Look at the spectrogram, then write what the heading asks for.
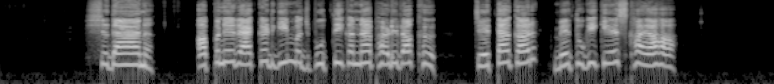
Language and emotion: Dogri, angry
